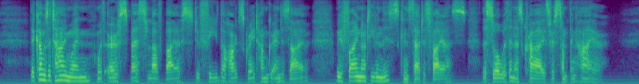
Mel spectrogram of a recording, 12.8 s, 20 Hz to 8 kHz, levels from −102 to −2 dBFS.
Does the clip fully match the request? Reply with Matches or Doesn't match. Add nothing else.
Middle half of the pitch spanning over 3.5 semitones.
Doesn't match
